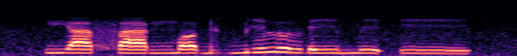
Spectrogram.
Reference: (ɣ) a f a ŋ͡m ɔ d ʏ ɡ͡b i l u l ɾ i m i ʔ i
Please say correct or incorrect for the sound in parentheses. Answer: incorrect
